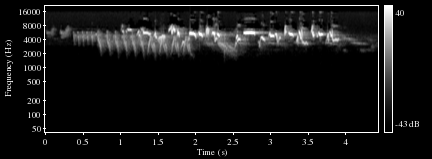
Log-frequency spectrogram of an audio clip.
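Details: Dunnock song opening softly with fast buzzy notes, then swelling into a rapid, bright, wavering warble that lasts almost four seconds before fading out.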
